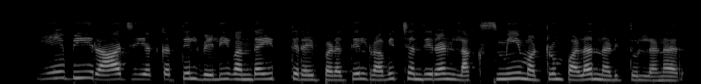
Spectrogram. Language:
Tamil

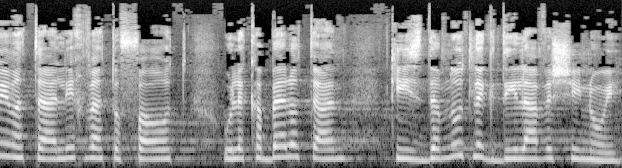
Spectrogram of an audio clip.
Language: Hebrew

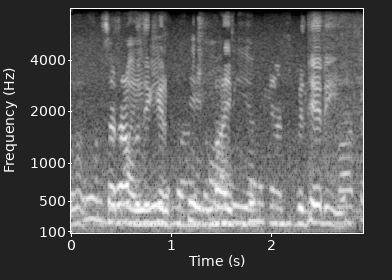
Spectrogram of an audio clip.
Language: Punjabi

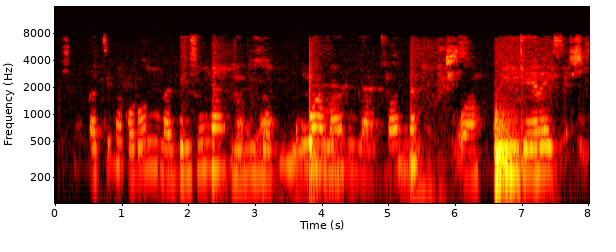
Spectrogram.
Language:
Swahili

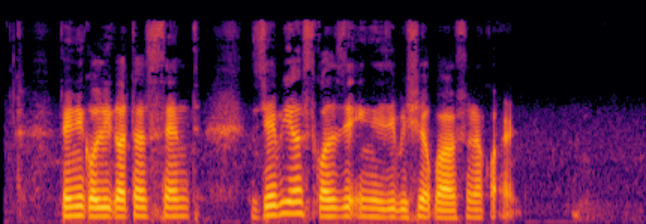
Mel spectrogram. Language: Bangla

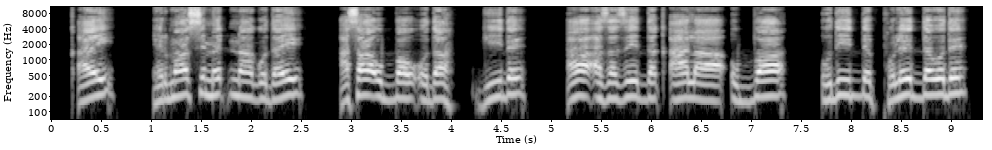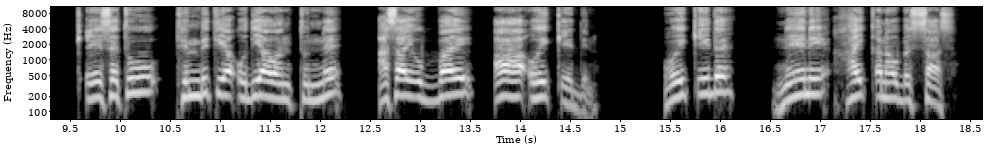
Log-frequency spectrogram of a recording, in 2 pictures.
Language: Dawro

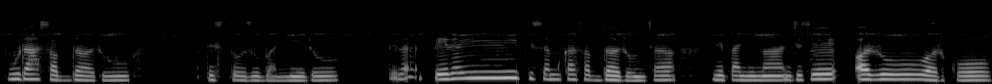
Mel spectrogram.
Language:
Nepali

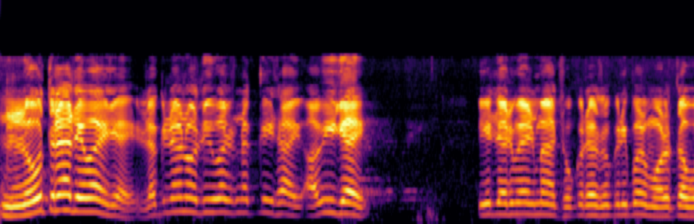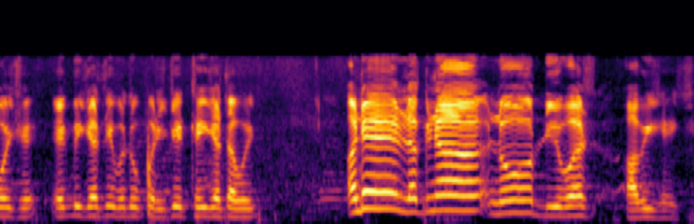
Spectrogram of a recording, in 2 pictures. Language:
Gujarati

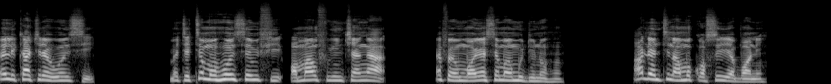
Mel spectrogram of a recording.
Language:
Akan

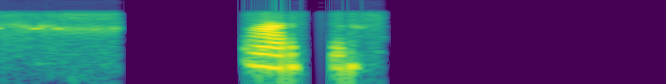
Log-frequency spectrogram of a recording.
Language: Santali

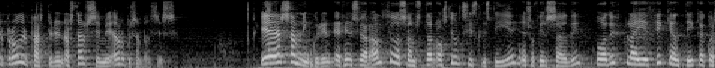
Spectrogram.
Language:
Icelandic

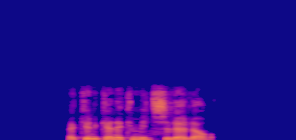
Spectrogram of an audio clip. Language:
Kabyle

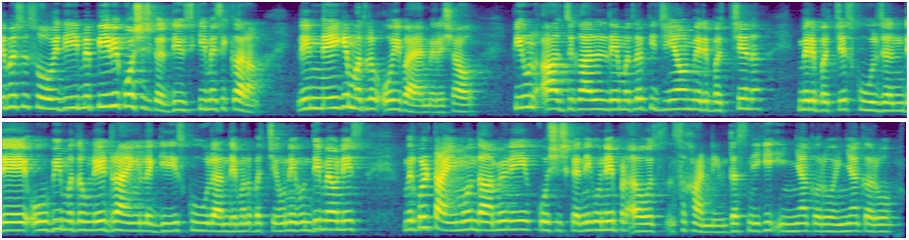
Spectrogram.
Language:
Dogri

